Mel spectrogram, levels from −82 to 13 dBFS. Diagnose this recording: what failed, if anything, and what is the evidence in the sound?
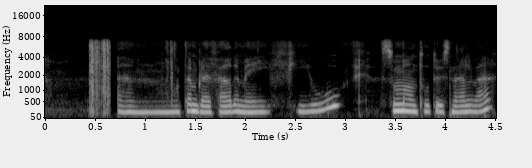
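From 0.44 to 0.65 s, dense uneven scratching sits about level with the speech. This is cable scratch noise in the analogue wiring, likely from a worn connector moving.

From 4.11 s to the end, the speech turns rough and synthetic with no gap. This is an AMR rate drop, fitting a codec step from 23.85 to 8.85 kbit/s.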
